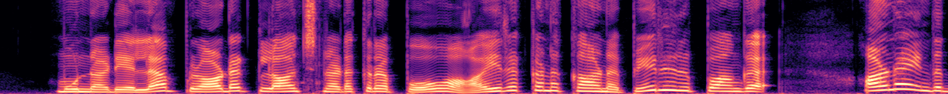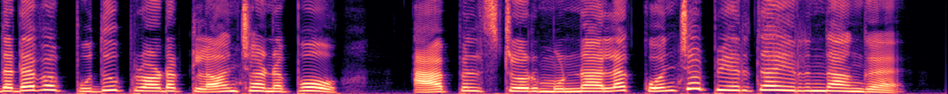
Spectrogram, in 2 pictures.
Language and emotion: Tamil, surprised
